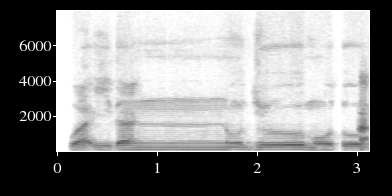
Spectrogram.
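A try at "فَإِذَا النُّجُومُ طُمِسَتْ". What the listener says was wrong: Fa bukan wa, pakai fa.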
